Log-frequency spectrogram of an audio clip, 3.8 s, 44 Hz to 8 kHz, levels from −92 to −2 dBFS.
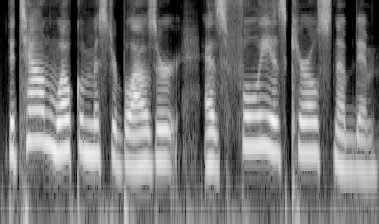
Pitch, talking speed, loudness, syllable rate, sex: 230 Hz, 175 wpm, -17 LUFS, 5.0 syllables/s, female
